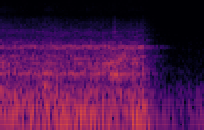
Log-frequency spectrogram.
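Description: Film soundtrack, music and effects, playing from a television's speakers; it cuts off abruptly about one and a half seconds in, as the channel changes.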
